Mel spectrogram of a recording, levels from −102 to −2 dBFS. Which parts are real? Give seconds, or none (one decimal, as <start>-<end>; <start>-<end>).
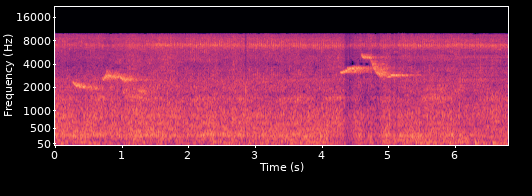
0.0-6.1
